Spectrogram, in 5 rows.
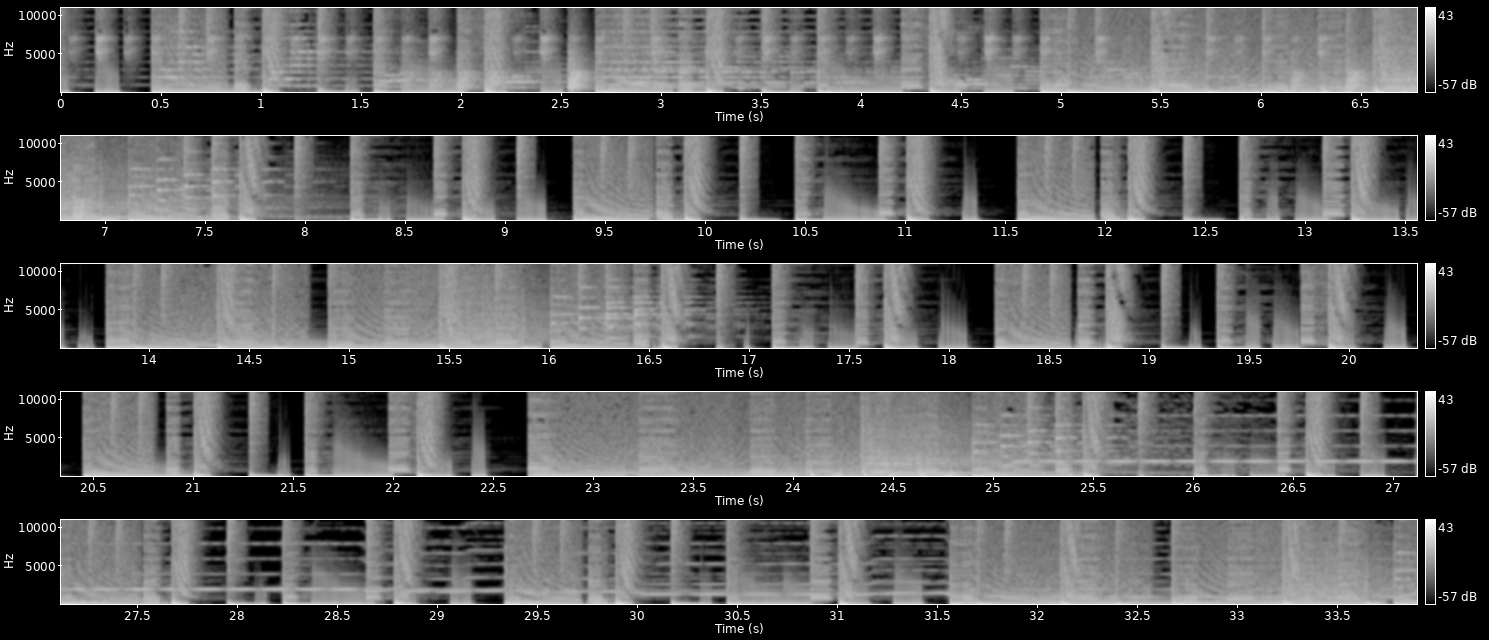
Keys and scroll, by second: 4.9-5.7 typing, 7.4-8.2 typing, 11.8 3, 11.9 Return, 14.0 Return, 27.6 3, 27.6 Return, 30.4 super+c, 31.8 super+v, 32.8 super+v.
